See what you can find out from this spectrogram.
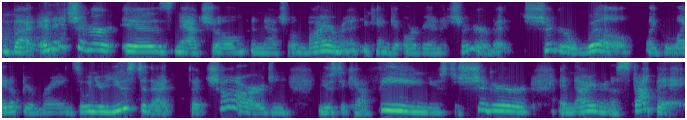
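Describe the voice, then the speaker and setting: In a plain, everyday voice, a woman speaks at a fairly high pitch and a moderate pace with lively intonation, big swings in loudness and hardly any pauses. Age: 60s. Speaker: nurse promoting health products. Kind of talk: sales pitch.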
